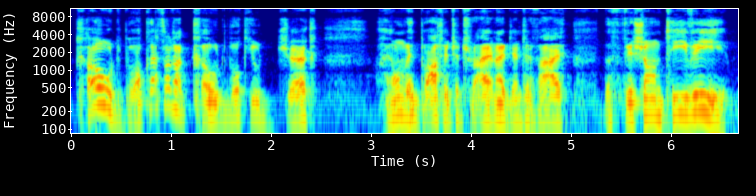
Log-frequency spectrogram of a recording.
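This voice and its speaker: A man voicing a big, exasperated police officer in a storybook, defensive, scornful and loud in protest. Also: mid-range voice, very animated, normal speed, vocal fry, husky, pitched above the performer's own voice, exaggerated voice.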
